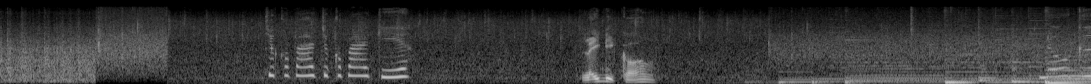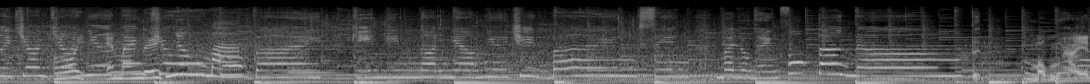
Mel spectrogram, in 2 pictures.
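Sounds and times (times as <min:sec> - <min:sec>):
steady rain pattering on a hard surface: 0:00.0 - 0:19.4
speech: 0:02.7 - 0:04.2, 0:05.8 - 0:06.6, 0:10.5 - 0:13.2, 0:21.3 - 0:21.8
gentle music: 0:07.3 - 0:21.8.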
